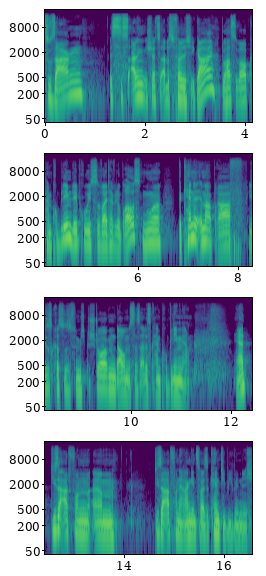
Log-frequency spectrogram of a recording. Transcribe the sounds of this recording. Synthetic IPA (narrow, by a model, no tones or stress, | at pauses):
t͡suzaːɡŋ̩ | ʔɪstɛsʔa̰ɪɪʃɛt͡səʔaləsfœlɪçʔeɡaːld̥uːhastʔyːbɐhaʊp̚t̚kʰaɪnpʁ̥obleːmleːpʁuːɪçz̥ovaɪtɐviːduːbʁaʊxstnuːɐ | b̥əkʰɛnəʔɪmɐbʁaːfjeːzʊskʁ̥ɪstʊsɪstfyːɐmɪçɡ̥əʃtɔɐbm̩daːʁʊmɪstd̥asʔa̰ləskʰaɪnpʁ̥obleːmːḛːɐ | jaː | d̥iːzəʔaːɐtfɔnʔɛːm | d̥iːzəʔa̰ːɐtfɔnhɛʁ̞anɡeːənsv̥aɪzəkʰɛnt̚d̥iːbiːbl̩nɪçt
